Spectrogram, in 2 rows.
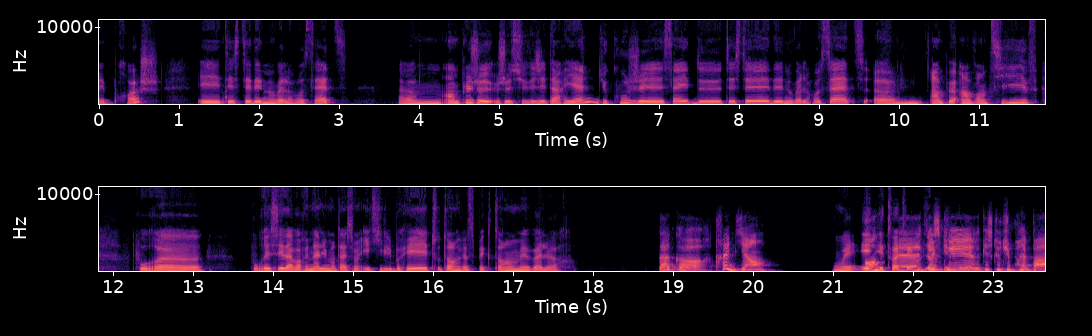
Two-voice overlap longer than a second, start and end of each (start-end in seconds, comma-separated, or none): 21.4-22.9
